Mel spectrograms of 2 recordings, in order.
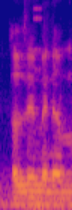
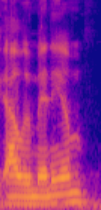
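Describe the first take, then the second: First: "Aluminum" with four syllables, a-LOO-mi-num; American pronunciation. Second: "aluminium" with five syllables, al-yoo-MIN-ee-um; British pronunciation. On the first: His own American way, "Aluminum". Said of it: "I pronounce it the American way". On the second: Mocking Canadians, British-style "aluminium". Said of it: "I don't actually pronounce it aluminium". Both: Shown as a demonstration.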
